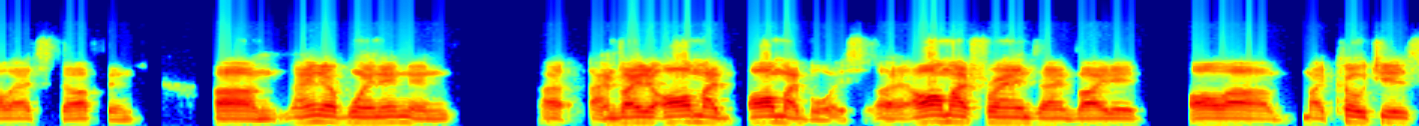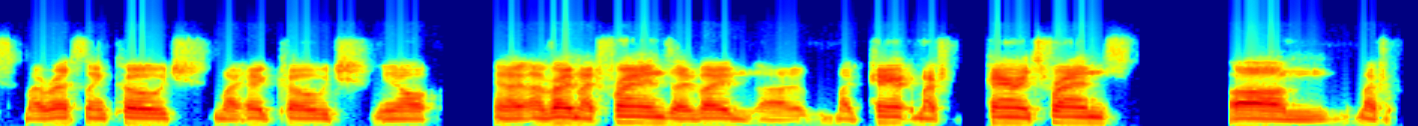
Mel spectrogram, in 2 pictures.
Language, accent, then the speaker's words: English; Natick, Massachusetts, United States; moved away; also born or lived in Painesville, Ohio; I grew up in Natick, Massachusetts.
